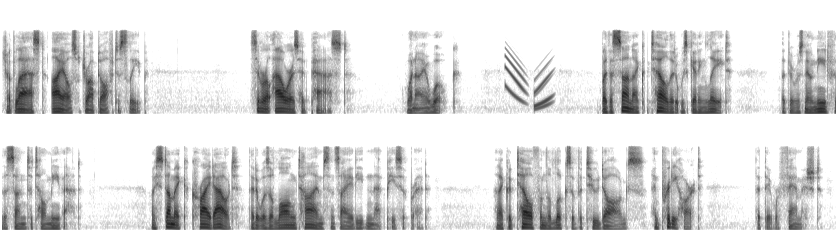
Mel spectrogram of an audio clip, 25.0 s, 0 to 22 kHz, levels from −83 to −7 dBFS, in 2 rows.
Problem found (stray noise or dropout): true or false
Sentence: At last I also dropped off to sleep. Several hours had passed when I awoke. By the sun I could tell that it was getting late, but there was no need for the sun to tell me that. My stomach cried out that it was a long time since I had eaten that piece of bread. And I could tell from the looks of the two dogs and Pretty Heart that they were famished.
true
